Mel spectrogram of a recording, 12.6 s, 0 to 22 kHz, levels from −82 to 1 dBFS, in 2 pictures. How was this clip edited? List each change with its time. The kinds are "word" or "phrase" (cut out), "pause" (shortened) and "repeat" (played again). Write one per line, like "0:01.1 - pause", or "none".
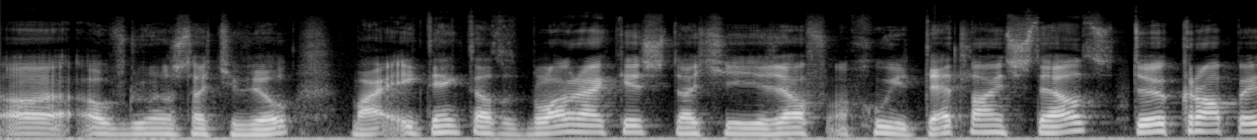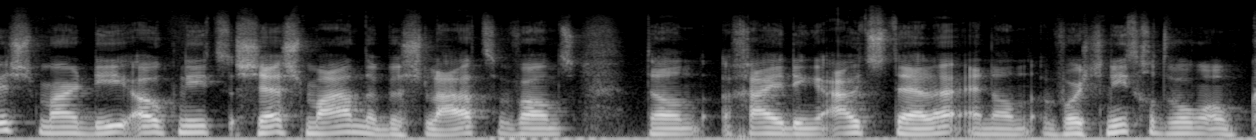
0:05.6 - phrase
0:07.5 - word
